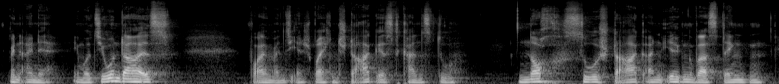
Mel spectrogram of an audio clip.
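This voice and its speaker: A man giving a calm, explanatory self-help talk, speaking directly to the listener with frequent thinking fillers. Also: lowish voice.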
